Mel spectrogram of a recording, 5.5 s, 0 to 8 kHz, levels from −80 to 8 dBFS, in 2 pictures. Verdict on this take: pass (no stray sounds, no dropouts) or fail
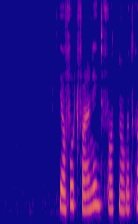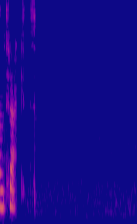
pass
